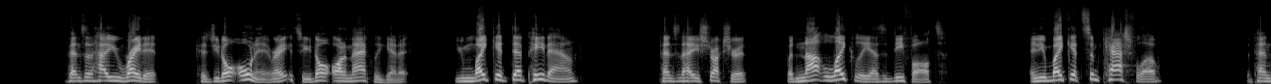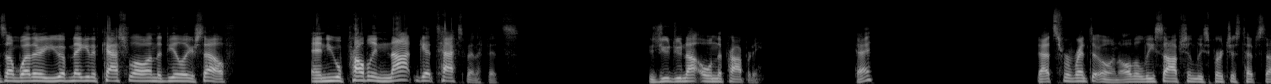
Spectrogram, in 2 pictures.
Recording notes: This was a live class recorded. In South Bend, Indiana.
